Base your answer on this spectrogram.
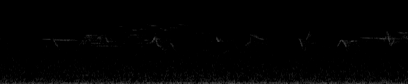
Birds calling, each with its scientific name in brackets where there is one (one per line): Hermit Warbler (Setophaga occidentalis)
Black-headed Grosbeak (Pheucticus melanocephalus)
Hermit Thrush (Catharus guttatus)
